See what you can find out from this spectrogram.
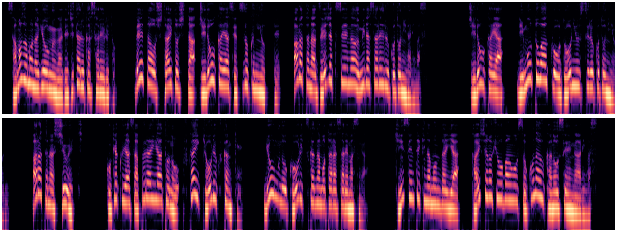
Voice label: Japanese narration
